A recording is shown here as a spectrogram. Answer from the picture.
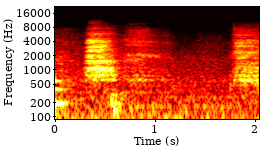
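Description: A woman's short, breathy gasp about half a second in, followed near the end by a quieter breath in.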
